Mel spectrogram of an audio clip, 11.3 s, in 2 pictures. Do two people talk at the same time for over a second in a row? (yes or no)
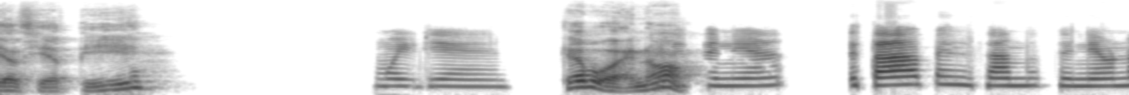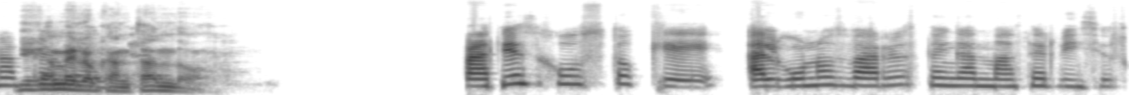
no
